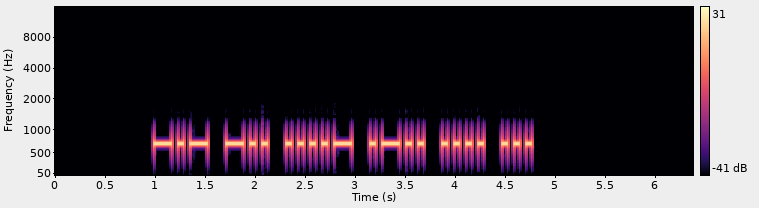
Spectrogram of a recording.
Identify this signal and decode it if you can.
Morse code, heard as a keyed tone, about 20 wpm, 700 Hz. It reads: KD4LHS
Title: Speed Racing - USA 2x3 Call Signs 17wpm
